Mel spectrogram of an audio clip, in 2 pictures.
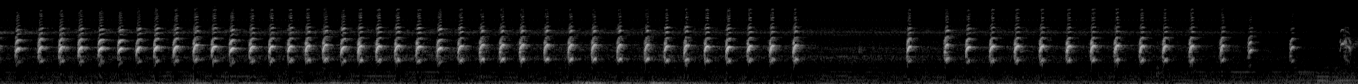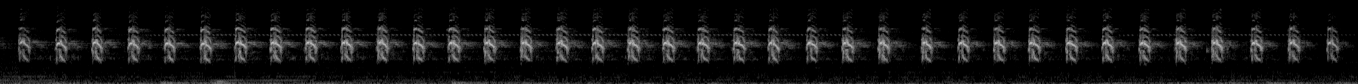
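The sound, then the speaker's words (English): A black-necked stilt gives loud, sharp piping calls in a rapid, monotonous series, insistent, pausing briefly twice before resuming at an even steadier pace. “When agitated, black-necked stilts often call loudly and incessantly, and they use a monotonous series of loud piping sounds to communicate.”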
